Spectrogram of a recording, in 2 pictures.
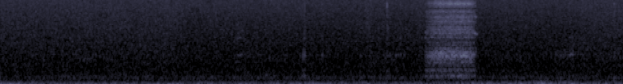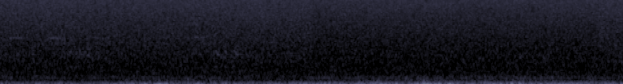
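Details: Wild barn owl pair courting inside a nest box in Israel. A single short, harsh, hissing screech breaks a low, steady background hum.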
